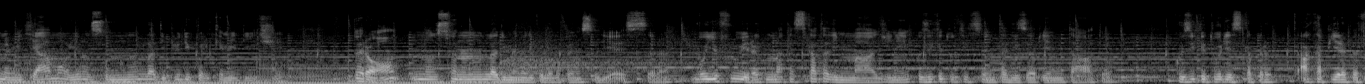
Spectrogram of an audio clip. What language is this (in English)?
Italian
